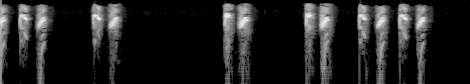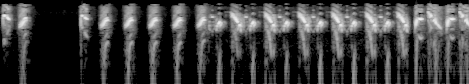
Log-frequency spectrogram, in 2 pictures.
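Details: European goldfinch singing in the campero (field) style: paired and tripled high tweets spaced by short gaps, then quickening into a continuous, jangling twitter over the final two seconds.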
